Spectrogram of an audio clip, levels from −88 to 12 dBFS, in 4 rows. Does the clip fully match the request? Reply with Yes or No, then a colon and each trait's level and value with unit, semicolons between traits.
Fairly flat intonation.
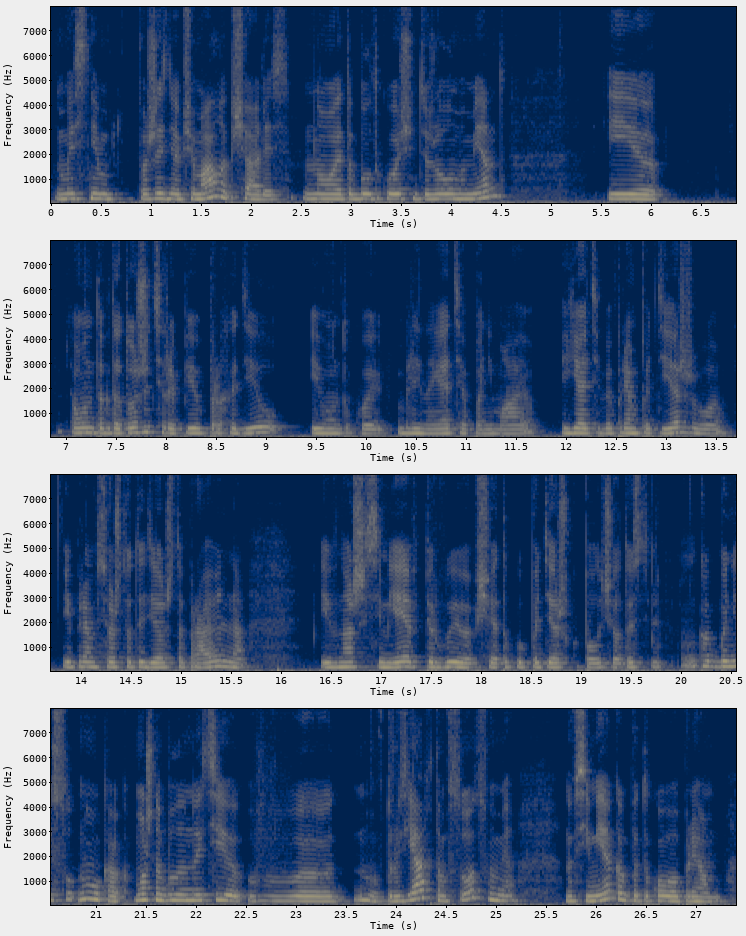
Yes: narrow, 1.8 semitones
